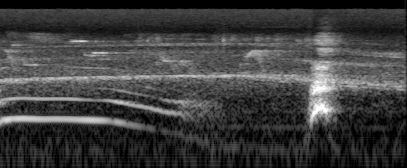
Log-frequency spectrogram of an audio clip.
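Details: Household dog, usually heard howling at night, caught howling by day; a smooth sustained howl slowly sliding lower and fading, followed by a single short sharp yelp.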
